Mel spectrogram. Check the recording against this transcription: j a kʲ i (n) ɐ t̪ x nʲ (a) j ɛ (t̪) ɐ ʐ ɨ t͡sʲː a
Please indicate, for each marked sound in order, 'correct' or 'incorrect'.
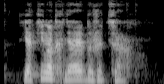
correct, correct, incorrect: d̪

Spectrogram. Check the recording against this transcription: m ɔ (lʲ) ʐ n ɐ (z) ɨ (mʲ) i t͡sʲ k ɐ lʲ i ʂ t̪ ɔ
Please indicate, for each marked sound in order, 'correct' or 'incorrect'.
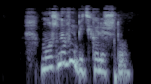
incorrect: none, incorrect: v, incorrect: bʲ

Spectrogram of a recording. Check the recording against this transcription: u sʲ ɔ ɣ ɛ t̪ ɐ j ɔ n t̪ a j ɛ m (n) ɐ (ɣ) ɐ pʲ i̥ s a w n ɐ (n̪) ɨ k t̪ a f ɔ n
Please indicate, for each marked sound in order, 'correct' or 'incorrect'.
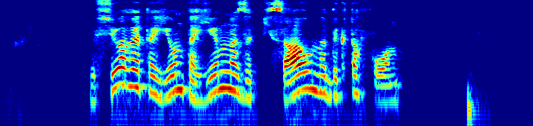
correct, incorrect: z, incorrect: d̪

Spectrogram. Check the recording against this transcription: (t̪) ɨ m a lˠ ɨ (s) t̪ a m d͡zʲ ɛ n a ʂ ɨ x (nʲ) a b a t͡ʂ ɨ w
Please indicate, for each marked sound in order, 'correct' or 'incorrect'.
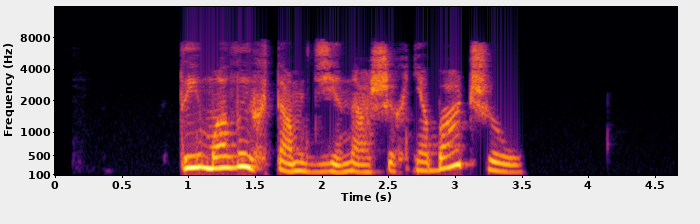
correct, incorrect: x, correct

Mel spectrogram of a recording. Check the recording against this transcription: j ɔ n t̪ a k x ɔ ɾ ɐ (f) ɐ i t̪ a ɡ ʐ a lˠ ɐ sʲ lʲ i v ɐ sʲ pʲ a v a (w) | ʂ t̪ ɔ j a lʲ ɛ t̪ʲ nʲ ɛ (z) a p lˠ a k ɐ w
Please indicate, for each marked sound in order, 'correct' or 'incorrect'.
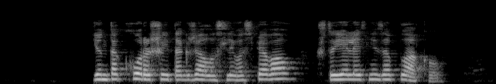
incorrect: ʂ, correct, correct

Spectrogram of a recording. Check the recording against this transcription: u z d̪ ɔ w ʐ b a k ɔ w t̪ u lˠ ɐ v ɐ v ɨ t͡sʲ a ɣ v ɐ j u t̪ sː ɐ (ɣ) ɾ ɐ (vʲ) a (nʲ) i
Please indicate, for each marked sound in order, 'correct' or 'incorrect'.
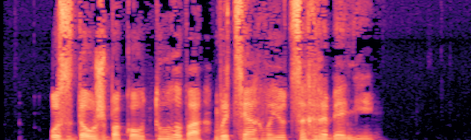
correct, incorrect: bʲ, correct

